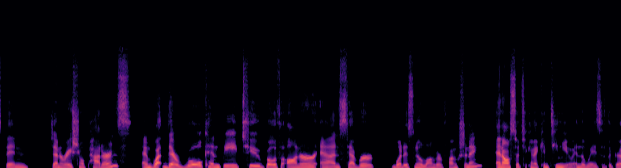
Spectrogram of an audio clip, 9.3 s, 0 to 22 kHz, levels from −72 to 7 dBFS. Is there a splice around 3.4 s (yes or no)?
no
